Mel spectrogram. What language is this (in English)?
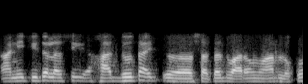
Marathi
